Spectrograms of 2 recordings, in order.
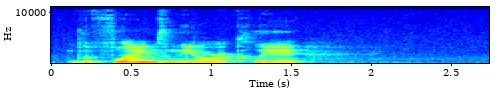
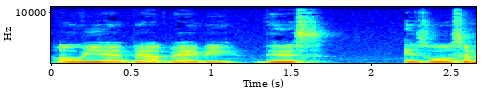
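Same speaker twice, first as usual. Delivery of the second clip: excited cheer, first words louder; excited fan reaction; 4 dB louder than usual. Acted. Viewer reacting to Vegeta's speech, excited. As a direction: act out a fan getting hyped. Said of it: "get excited and just be like".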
